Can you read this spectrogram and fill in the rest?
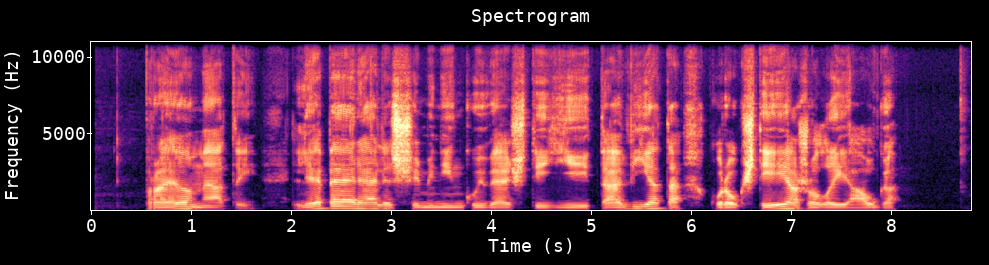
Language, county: Lithuanian, Vilnius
